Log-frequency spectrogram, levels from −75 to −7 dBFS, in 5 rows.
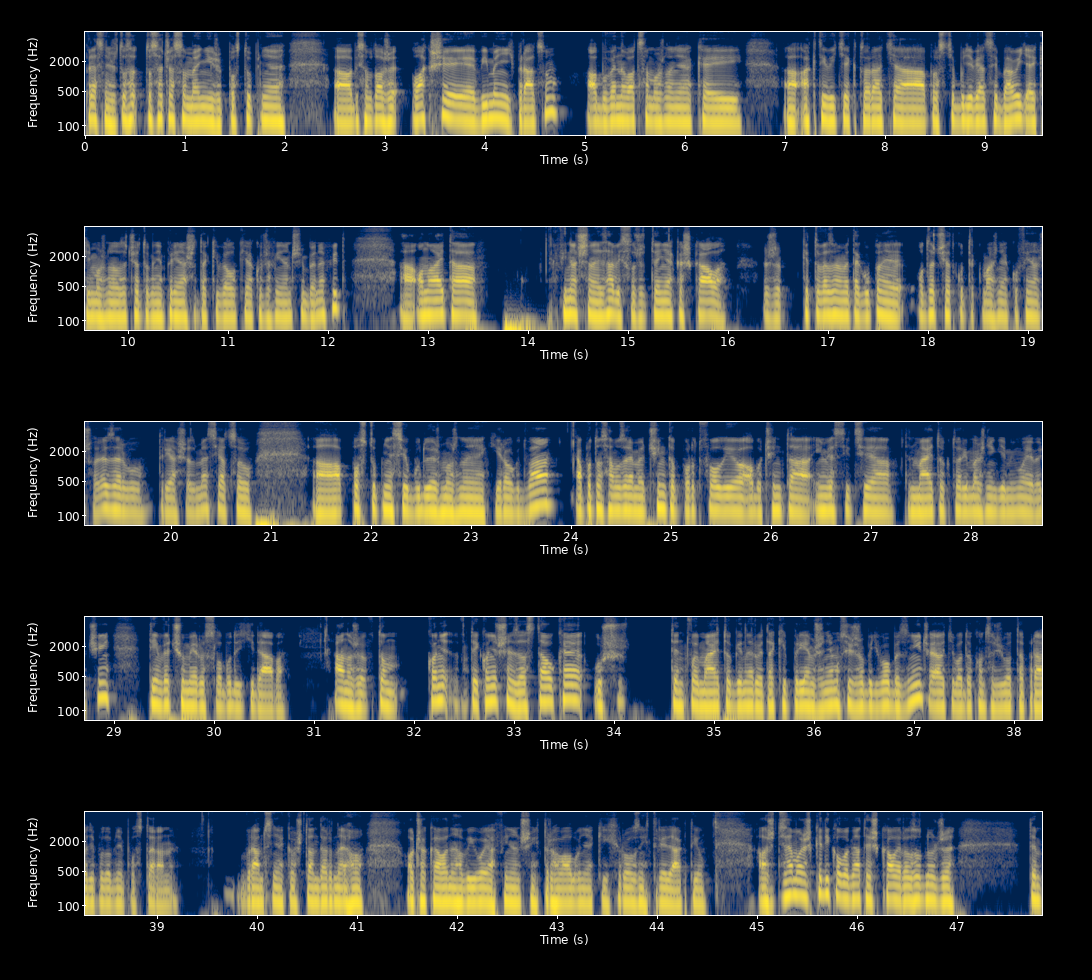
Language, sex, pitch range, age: Slovak, male, 115-130 Hz, 20-39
